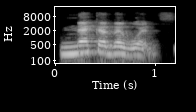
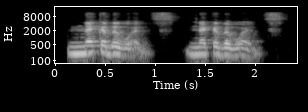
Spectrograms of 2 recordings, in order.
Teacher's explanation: this of becomes just the vowel sound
